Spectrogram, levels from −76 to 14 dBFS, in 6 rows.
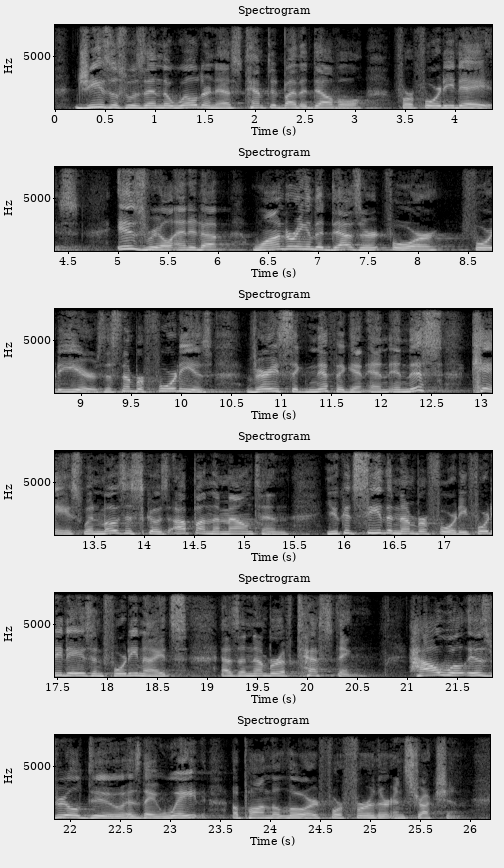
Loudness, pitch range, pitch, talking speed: -15 LUFS, 160-195 Hz, 175 Hz, 155 wpm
